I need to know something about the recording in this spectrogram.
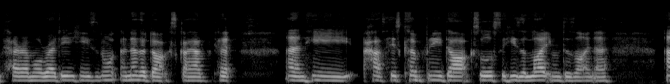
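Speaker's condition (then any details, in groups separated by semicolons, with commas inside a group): No condition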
